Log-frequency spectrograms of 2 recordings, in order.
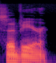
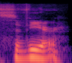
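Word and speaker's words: Sevier: Uh, how do you pronounce that? Is it Sevir County? I think it's severe. Oh, it's it's just severe. I'm almost positive it's severe.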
